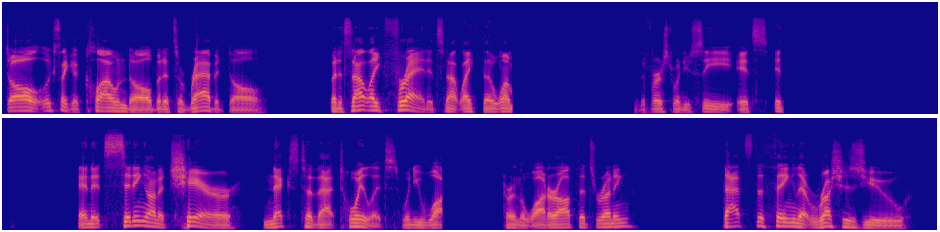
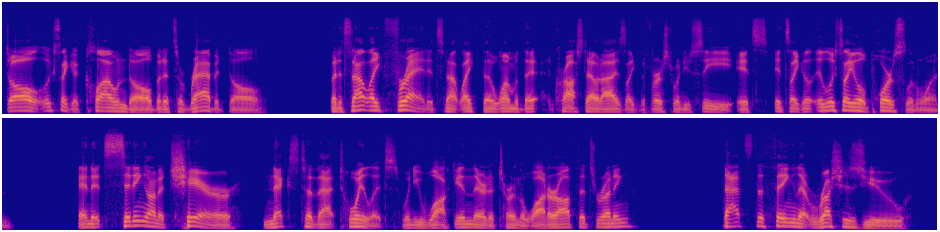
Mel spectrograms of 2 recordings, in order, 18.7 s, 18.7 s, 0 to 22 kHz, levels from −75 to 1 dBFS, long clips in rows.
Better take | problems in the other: second | audio cutting out; at 5 s for 1 s, at 8 s for 1.5 s and at 14 s for 0.5 s

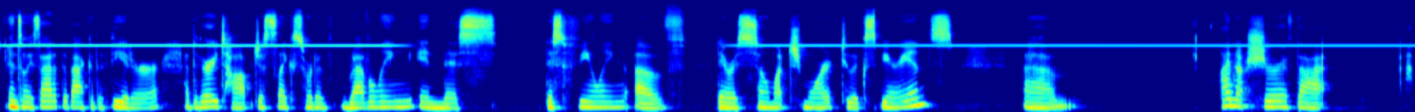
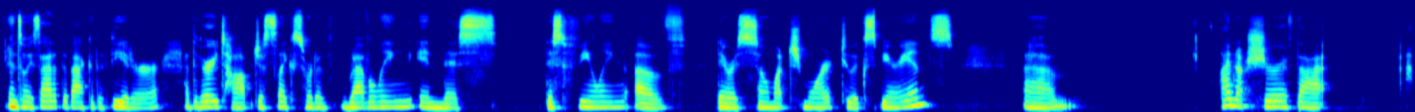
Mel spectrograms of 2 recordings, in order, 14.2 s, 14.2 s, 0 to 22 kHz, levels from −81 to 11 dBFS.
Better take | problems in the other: second | high-pitched whine; noticeable; until 4 s and from 7.5 s on; 4 kHz, 15 dB below the speech

